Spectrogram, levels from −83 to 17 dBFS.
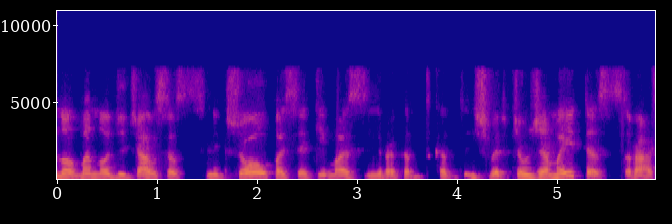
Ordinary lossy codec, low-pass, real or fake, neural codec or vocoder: AAC, 48 kbps; 7.2 kHz; real; none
